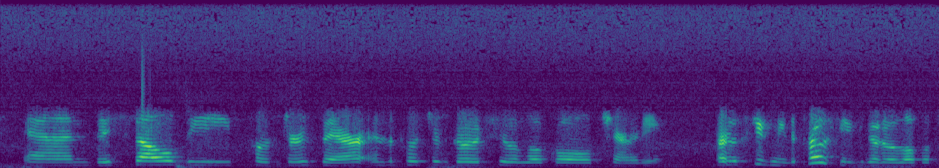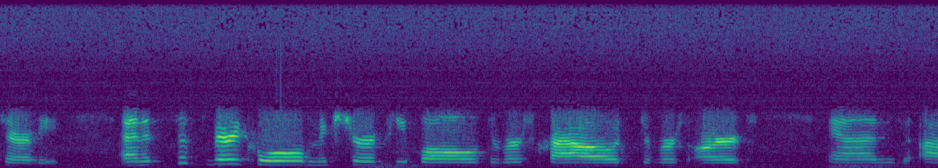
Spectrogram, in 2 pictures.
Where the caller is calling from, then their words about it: Manhattan, New York, United States; Yeah, I'm calling you from Manhattan, and it is a beautiful summer day.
